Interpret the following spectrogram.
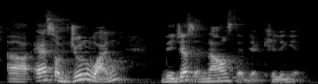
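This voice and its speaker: A man's voice: medium pitch, animated, moderate pace. A man from Malaysia hosting a casual panel chat, explaining at length with many fillers. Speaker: podcast host.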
